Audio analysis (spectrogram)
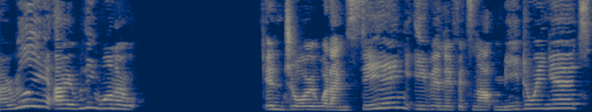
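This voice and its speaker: Here a woman talks in a Quebec accent. Her pace is moderate and her intonation lively. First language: French. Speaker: crochet pattern designer and author. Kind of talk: podcast interview.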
